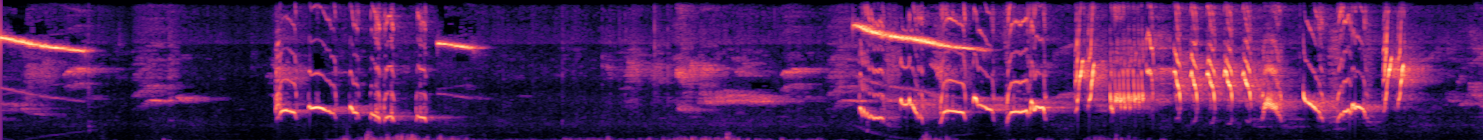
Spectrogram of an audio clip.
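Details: Orange-headed thrush singing as a lure for birds that will not sing: high sliding whistles, then dense, busy chattering and rapid repeated notes, with muffled low thumping and rustling beneath.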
